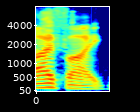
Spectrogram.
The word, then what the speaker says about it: iPhi: It's my YouTube channel, so it's iPhi.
